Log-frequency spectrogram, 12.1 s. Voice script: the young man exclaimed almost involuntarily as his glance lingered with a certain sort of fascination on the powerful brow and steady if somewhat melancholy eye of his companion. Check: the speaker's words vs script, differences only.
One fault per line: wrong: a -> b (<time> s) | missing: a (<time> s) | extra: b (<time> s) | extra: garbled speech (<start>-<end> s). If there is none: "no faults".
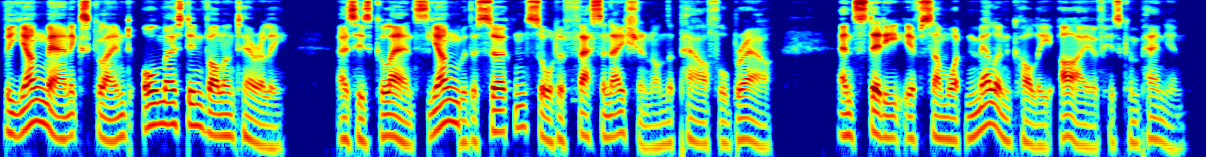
wrong: lingered -> young (4.3 s)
